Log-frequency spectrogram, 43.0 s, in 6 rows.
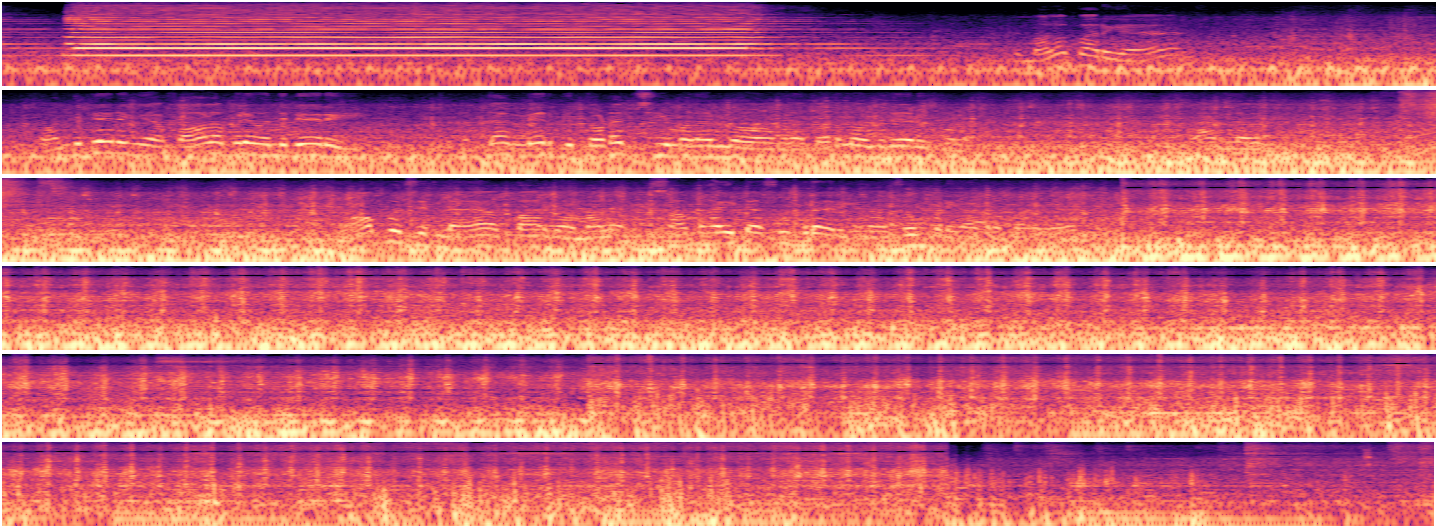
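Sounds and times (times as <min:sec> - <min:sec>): diesel locomotive drone: 0:00.0 - 0:43.0
train coaches rolling on rails: 0:00.0 - 0:43.0.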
